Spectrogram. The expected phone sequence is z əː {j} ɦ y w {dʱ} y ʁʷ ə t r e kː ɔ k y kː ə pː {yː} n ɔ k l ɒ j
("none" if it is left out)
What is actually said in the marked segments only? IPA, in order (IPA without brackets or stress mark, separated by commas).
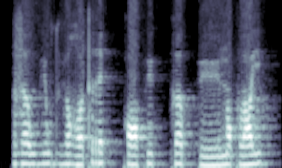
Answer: w, dʱ, yː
